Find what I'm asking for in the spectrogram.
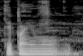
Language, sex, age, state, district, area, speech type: Odia, male, 18-30, Odisha, Balangir, urban, spontaneous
